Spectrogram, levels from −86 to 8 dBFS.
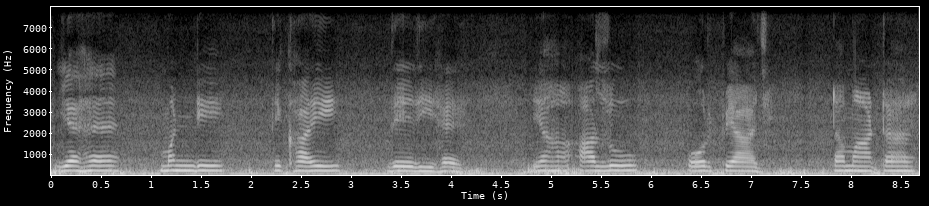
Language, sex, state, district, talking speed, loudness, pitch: Hindi, female, Haryana, Jhajjar, 75 wpm, -14 LUFS, 110 Hz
